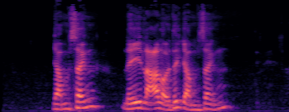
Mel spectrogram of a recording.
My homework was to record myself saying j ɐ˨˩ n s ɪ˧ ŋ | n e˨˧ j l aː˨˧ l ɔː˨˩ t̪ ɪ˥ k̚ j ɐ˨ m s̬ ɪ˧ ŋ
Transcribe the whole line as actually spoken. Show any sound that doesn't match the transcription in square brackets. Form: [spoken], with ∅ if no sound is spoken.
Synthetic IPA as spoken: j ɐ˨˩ [m] s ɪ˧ ŋ | n e˨˧ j l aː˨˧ l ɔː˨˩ t̪ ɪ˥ k̚ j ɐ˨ m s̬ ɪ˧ ŋ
